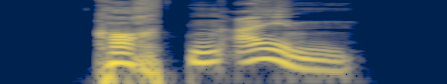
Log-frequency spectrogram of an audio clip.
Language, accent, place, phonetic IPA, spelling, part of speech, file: German, Germany, Berlin, [ˌkɔxtn̩ ˈaɪ̯n], kochten ein, verb, De-kochten ein.ogg
- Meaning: inflection of einkochen: 1. first/third-person plural preterite 2. first/third-person plural subjunctive II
